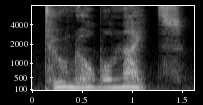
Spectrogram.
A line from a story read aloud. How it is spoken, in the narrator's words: said in a hushed tone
